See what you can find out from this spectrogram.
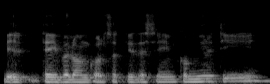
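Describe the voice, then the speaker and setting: A young man whose first language is Domari, speaking carefully and with many pauses as a panelist on a video call. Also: mid-range voice, gravelly, warm tone, slight background noise. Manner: slow, careful, pausing often. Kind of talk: online panel discussion.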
